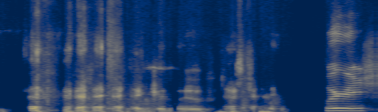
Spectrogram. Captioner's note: laughs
